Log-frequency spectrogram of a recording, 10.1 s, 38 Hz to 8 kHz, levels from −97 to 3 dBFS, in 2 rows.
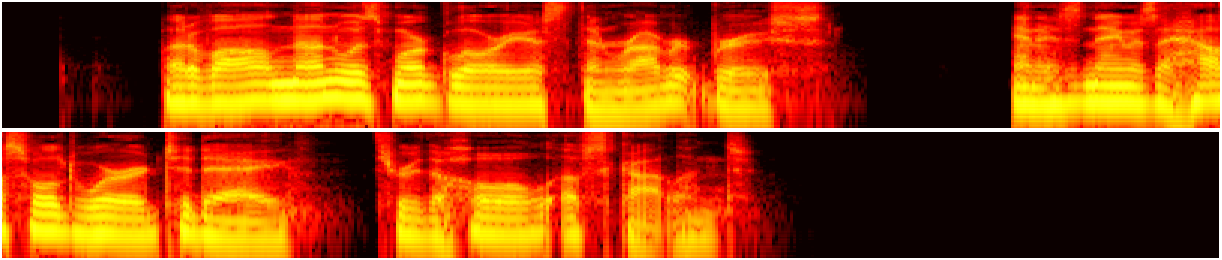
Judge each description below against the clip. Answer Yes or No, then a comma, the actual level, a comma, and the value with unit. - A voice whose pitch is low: Yes, low, 110 Hz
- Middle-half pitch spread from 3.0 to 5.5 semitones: No, narrow, 2.4 semitones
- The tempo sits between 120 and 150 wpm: Yes, average, 140 wpm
